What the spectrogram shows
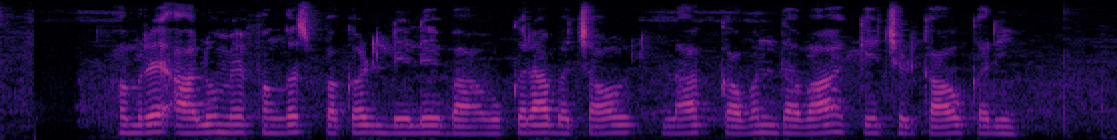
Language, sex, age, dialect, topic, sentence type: Bhojpuri, male, 18-24, Southern / Standard, agriculture, question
